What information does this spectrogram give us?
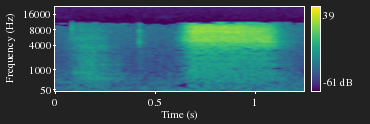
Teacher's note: s is a voiceless alveolar fricative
